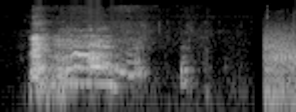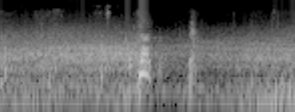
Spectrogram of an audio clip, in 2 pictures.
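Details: Siberian Husky 'talking': a drawn-out, wavering whine-howl of about one second with strong harmonics, a brief second yelp after a pause, then a stretch of noisy indoor background with scattered clicks and knocks.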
